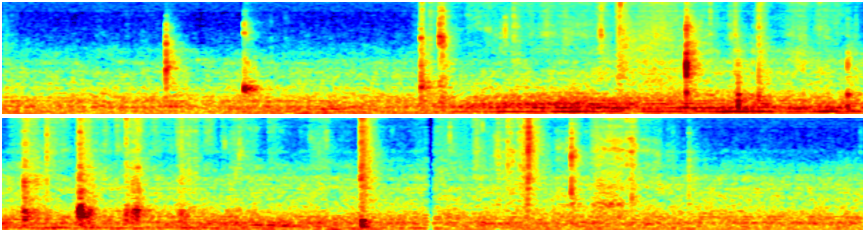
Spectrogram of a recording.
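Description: Plastic mixing cups and a wooden stir stick clicking, tapping and scraping as epoxy resin and white tint are handled and mixed. A few sharp knocks at first, then busier, with faint rubbing under them.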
